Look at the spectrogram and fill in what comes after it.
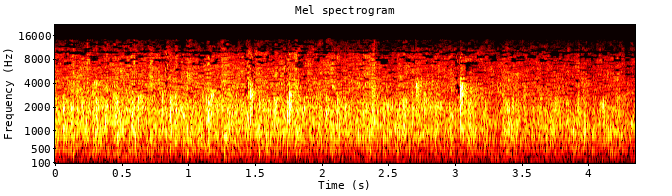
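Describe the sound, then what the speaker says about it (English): Applause from an audience at a small business of the year awards ceremony fills the room as a dense, even roll of many hands clapping, heard from a slight distance with no speech over it. "Let's give everyone a big round of applause again."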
